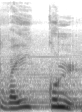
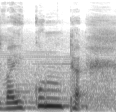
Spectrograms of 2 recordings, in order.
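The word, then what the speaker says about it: वैकुण्ठ: It is not Vaikul, it's Vaikuntha.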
